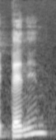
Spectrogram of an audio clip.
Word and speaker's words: Benin: And after that, the guy is so sure that he wants to go to, how do you say, Benin? You know, the African country? Benin, yeah.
